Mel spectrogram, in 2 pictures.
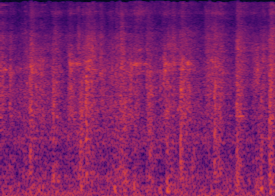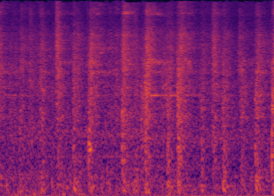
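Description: Chennai-built passenger train running along the track, heard from its open doorway: a steady low rumble of the running gear with the wheels clicking over the rails.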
